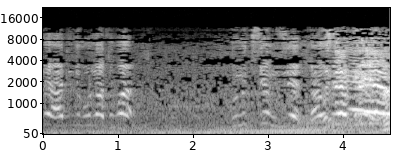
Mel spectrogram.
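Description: A man speaks loudly outdoors, close by.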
